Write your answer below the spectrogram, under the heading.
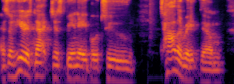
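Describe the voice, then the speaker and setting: The speaker is a man with a plain, everyday voice. His pitch is medium with ordinary variation, and he keeps a moderate pace. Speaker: webinar speaker on pastoral care. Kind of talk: webinar presentation.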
